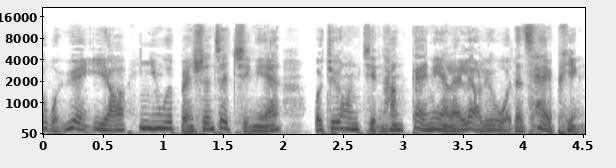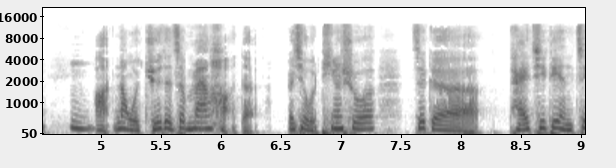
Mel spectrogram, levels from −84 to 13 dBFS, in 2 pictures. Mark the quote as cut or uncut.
uncut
